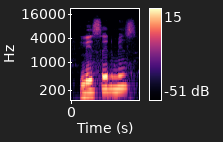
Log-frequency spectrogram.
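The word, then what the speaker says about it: listen: लाइक लाइक लाइक लाइक लिसन लिसन यहां पर जो है वह साइलेंट है एडिसन टीवी लेकिन यह साइलेंट है जिसको हम उच्चारण नहीं कर सकते लिसन लिसन लिसन एंड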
